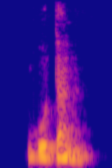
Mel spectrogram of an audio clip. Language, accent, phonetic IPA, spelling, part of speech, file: Catalan, Valencia, [buˈtan], Bhutan, proper noun, LL-Q7026 (cat)-Bhutan.wav
- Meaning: Bhutan (a country in South Asia, in the Himalayas)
